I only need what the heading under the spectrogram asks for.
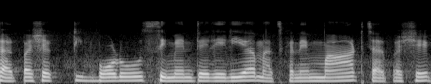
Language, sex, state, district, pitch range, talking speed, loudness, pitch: Bengali, female, West Bengal, Kolkata, 160-175 Hz, 140 wpm, -16 LUFS, 165 Hz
